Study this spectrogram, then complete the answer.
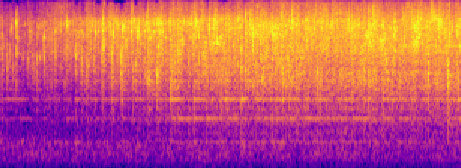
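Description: Chicken livers fry in a pan with a steady, close, hissing sizzle that swells slightly at the start and then holds even, with no voices over it.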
